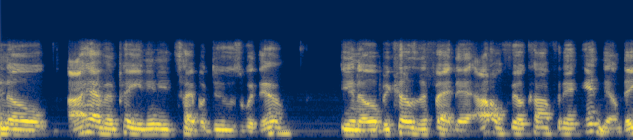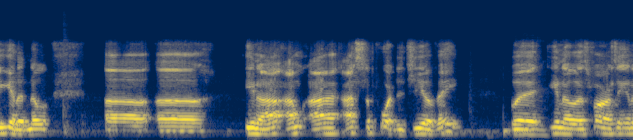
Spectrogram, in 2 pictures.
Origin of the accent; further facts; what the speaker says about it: United States; Me as an American, as a former vet, or a vet rather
